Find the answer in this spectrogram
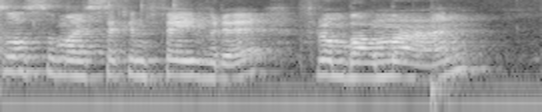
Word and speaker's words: Balmain: But I must say, this mask, this is also my second favorite from Balmain.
